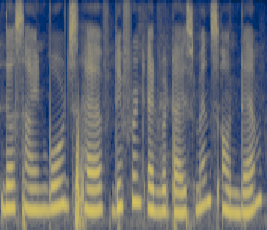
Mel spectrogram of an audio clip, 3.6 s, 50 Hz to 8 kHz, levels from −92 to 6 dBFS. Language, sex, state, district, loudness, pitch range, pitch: English, female, Assam, Kamrup Metropolitan, -16 LUFS, 230-270 Hz, 250 Hz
